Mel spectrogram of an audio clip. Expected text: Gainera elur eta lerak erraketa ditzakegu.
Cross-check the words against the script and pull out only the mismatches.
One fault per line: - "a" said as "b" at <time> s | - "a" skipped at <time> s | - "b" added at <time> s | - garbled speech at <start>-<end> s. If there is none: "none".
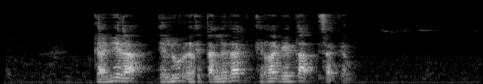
none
